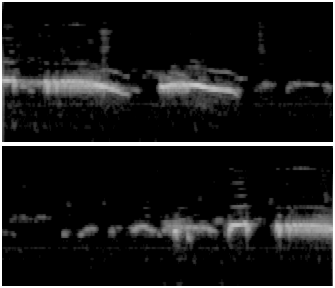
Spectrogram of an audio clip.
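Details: Young ringed Kelantan-strain derkuku, a kept contest-type dove bred from ringed parents, giving its song: mellow low cooing phrases, long drawn and slightly falling notes with short broken coos between, its ending still forceful, indoors with no other sounds.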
